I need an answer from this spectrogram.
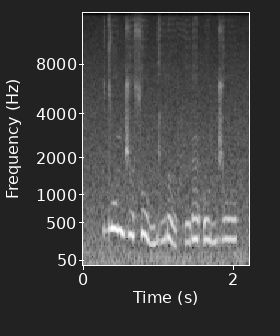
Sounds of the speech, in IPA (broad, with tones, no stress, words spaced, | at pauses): dlo˥nd͡ʒʏ˥˩so˥˩ ŋɡi˧˥ɾə˞˧˩ fʏ˧˥ɾɛ˥ʔo˥˧nd͡ʒo˥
